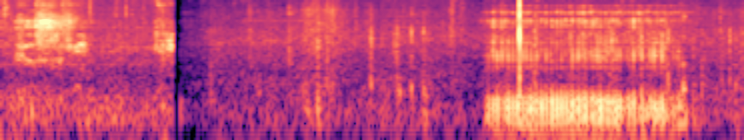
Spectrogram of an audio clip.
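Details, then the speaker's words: A man snores loudly at night while sleeping outdoors on a river rafting trip; a companion says he snores like a bear and the snoring fills the whole forest: snoring. "Но он храпит, как медведь, нахуй. Пиздец, я в лесу, нахуй, вот. Храп стоит, нахуй, на весь лес, нахуй."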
